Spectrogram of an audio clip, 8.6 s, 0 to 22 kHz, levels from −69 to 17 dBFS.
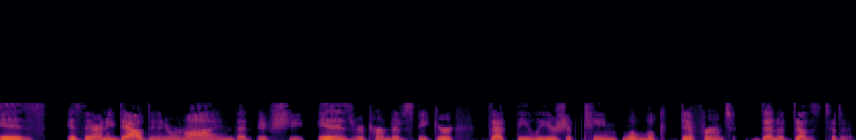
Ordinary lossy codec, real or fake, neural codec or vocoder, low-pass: MP3, 24 kbps; fake; codec, 16 kHz in and 24 kHz out, 0.4 kbps, LongCat-Audio-Codec, fine tuned four codebook decoder; 7.2 kHz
